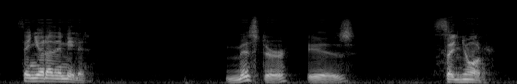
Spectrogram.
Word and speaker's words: señor: is, Señor, the N with the tilde in señor, is much like the sound produced when the words can and you are pronounced together. Can you?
